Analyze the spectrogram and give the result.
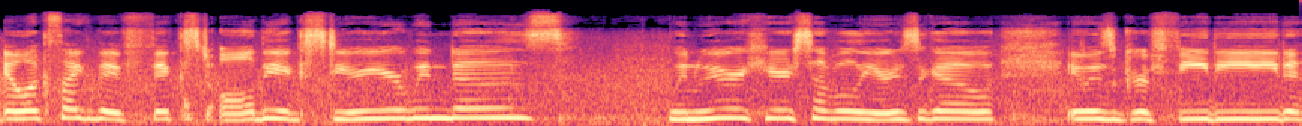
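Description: With light background noise behind her, a woman talks at a moderate pace in a high-pitched voice. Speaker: travel vlogger. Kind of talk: casual vlog chat. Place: street. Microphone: phone near.

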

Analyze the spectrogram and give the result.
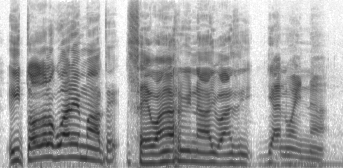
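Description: Projecting a raised voice with a bright, sharp tone, a man speaks at a moderate pace with lively intonation in a very clean recording with a silent background and a dry, close sound with no echo. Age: 50s. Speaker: street interviewee, odd-job worker. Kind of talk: street interview.

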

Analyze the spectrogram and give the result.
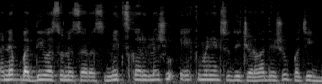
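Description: Somewhat breathy and dark, mellow in tone, a woman speaks at medium pitch with fairly even intonation. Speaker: cooking channel host. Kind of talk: cooking tutorial.

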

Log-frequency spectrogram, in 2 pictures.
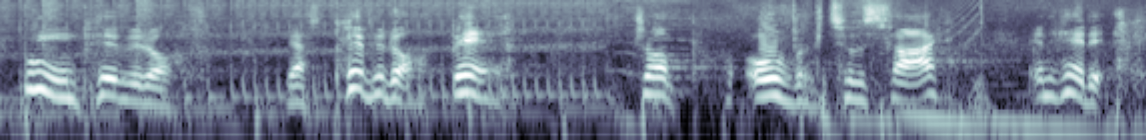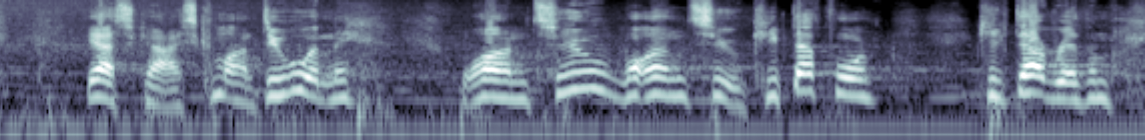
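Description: Faint music plays in the background as a man speaks at a fairly slow pace. His pitch is high, with ordinary variation. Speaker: fitness instructor. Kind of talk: workout coaching. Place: gym.

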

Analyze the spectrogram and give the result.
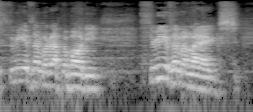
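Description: A man speaks at a moderate pace in a high pitch. Audible room echo surrounds him, and music plays in the background. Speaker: fitness instructor. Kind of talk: live workout instruction. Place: home room. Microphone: camera far.

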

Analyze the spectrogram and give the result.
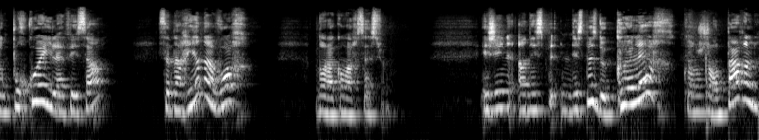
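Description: A woman talks at a fairly slow pace with long, frequent pauses, her voice somewhat breathy and her intonation lively. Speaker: hypnotherapist and trauma coach YouTuber; therapist or coach. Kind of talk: story time monologue to camera. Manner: halting, many fillers. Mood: serious, emotionally engaged. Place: home room. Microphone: camera far.

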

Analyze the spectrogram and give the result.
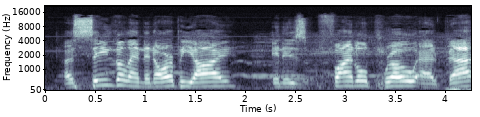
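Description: A high-pitched man with an excited, energetic tone over music in the background. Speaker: play-by-play baseball radio announcer. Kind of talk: live baseball play-by-play radio call.

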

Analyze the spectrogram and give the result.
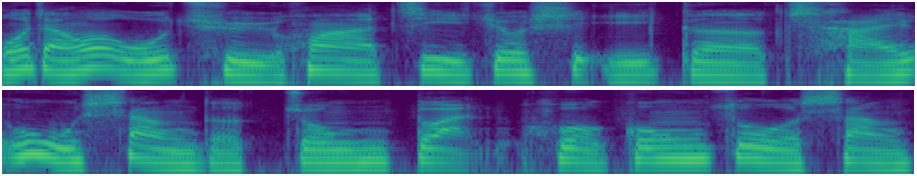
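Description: A man's fairly high voice at a very slow pace with hardly any pauses and ordinary pitch variation, dry with no echo, over a quiet background. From Taiwan. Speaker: feng shui consultant. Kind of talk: casual chat. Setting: studio. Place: studio.

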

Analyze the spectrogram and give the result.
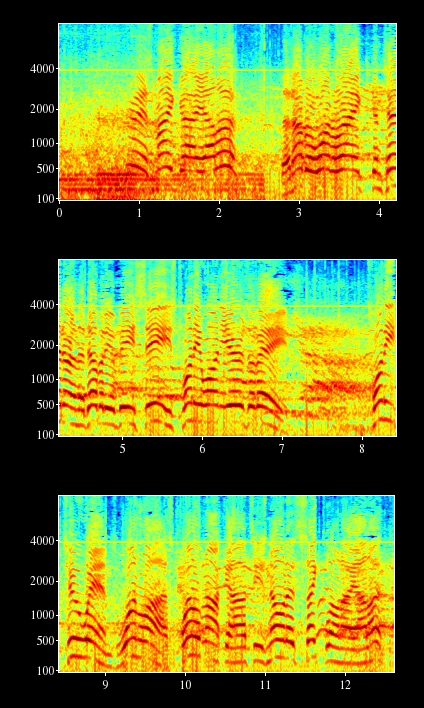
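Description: A man at a fairly slow pace, dry with no echo, against loud background noise. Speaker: boxing commentator. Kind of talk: sports broadcast commentary. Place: stadium. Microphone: old recording.

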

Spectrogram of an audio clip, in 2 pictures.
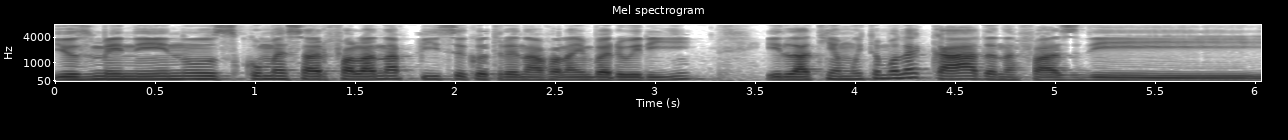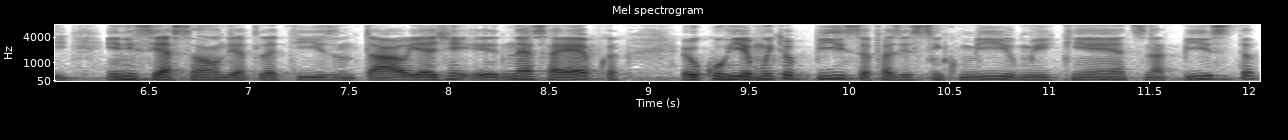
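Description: At an average tempo, the man's pitch moves up and down in a typical way. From Brazil, Pernambuco interior; Pernambuco, Brazil. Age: 30s. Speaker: marathon runner; guest. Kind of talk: casual chat. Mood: relaxed, smiling, animated. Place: studio. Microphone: studio mic.

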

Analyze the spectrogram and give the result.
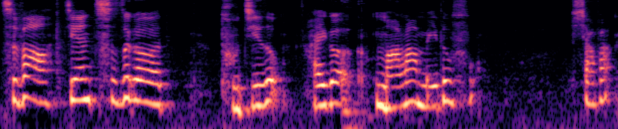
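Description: A woman's high-pitched, flat monotone at a fairly slow pace, broken by long, frequent pauses, over noticeable background noise. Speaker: mukbang vlogger. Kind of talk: casual eating vlog talk. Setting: at home.

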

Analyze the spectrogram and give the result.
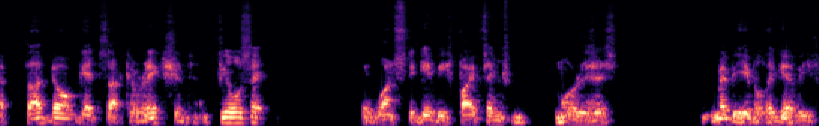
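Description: Someone with a Scottish accent talks at a moderate pace, leaving long, frequent pauses. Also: man, quiet background. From Scotland. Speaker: stock dog trainer. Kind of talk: podcast interview answer. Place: home room. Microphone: webcam.

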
